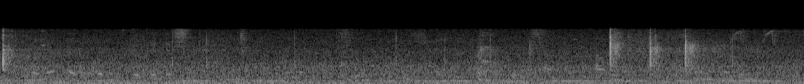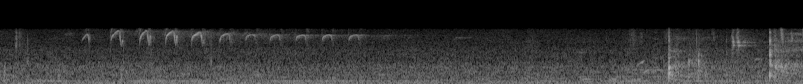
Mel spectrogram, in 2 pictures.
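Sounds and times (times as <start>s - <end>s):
bird chirping: 8.7s - 12.8s.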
